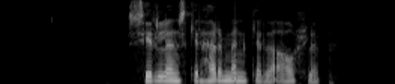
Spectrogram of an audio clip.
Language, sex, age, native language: Icelandic, male, 30-39, Icelandic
